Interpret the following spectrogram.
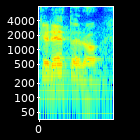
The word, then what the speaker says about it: Querétaro: and I am in querétaro Mexico properly pronounced cadet Thoreau and I'm staying at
